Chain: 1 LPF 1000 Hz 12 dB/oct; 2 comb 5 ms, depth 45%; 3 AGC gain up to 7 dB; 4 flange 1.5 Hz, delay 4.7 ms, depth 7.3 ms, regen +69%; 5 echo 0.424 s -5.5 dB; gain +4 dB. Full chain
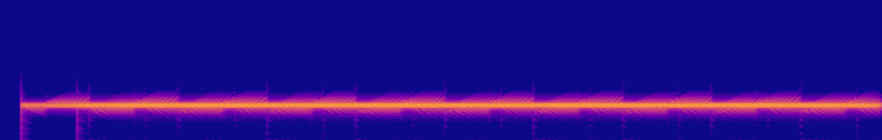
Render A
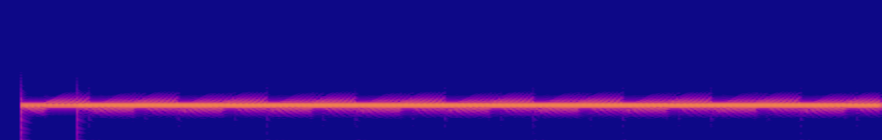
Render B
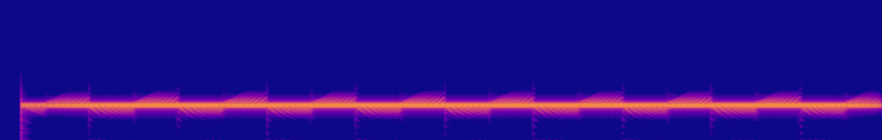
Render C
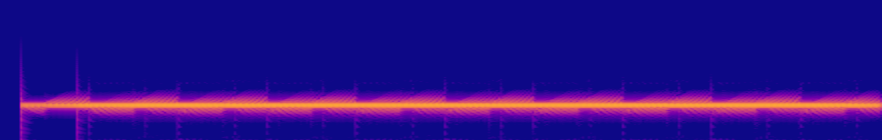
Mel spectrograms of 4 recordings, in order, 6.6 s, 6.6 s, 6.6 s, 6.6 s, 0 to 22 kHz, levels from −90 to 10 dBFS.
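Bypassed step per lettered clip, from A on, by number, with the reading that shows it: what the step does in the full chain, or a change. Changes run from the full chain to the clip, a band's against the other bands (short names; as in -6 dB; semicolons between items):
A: 3, momentary loudness spread change -1 LU; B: 5, loudness change -3.5 LU; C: 1, loudness change +3.0 LU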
